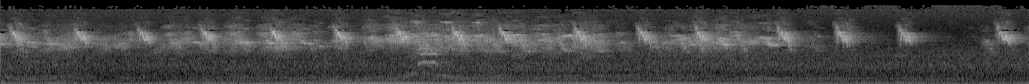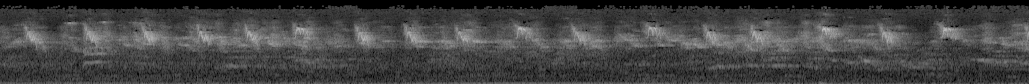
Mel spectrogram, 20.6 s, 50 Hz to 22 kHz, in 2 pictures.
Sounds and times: Wind through trees 0:00.0 - 0:20.5
bird calls 0:00.0 - 0:20.5

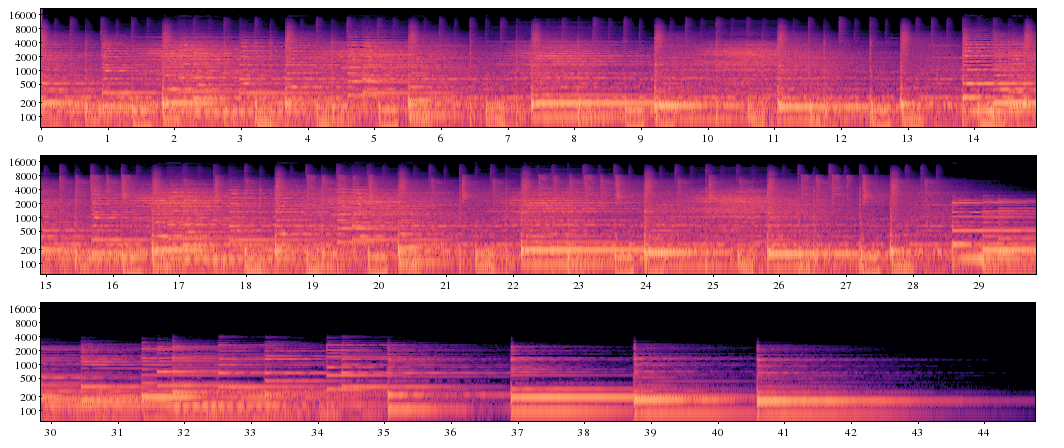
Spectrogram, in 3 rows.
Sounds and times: drums 0:00.0 - 0:29.6
piano 0:00.0 - 0:42.2
strings 0:00.0 - 0:42.7
guitar 0:00.0 - 0:43.6

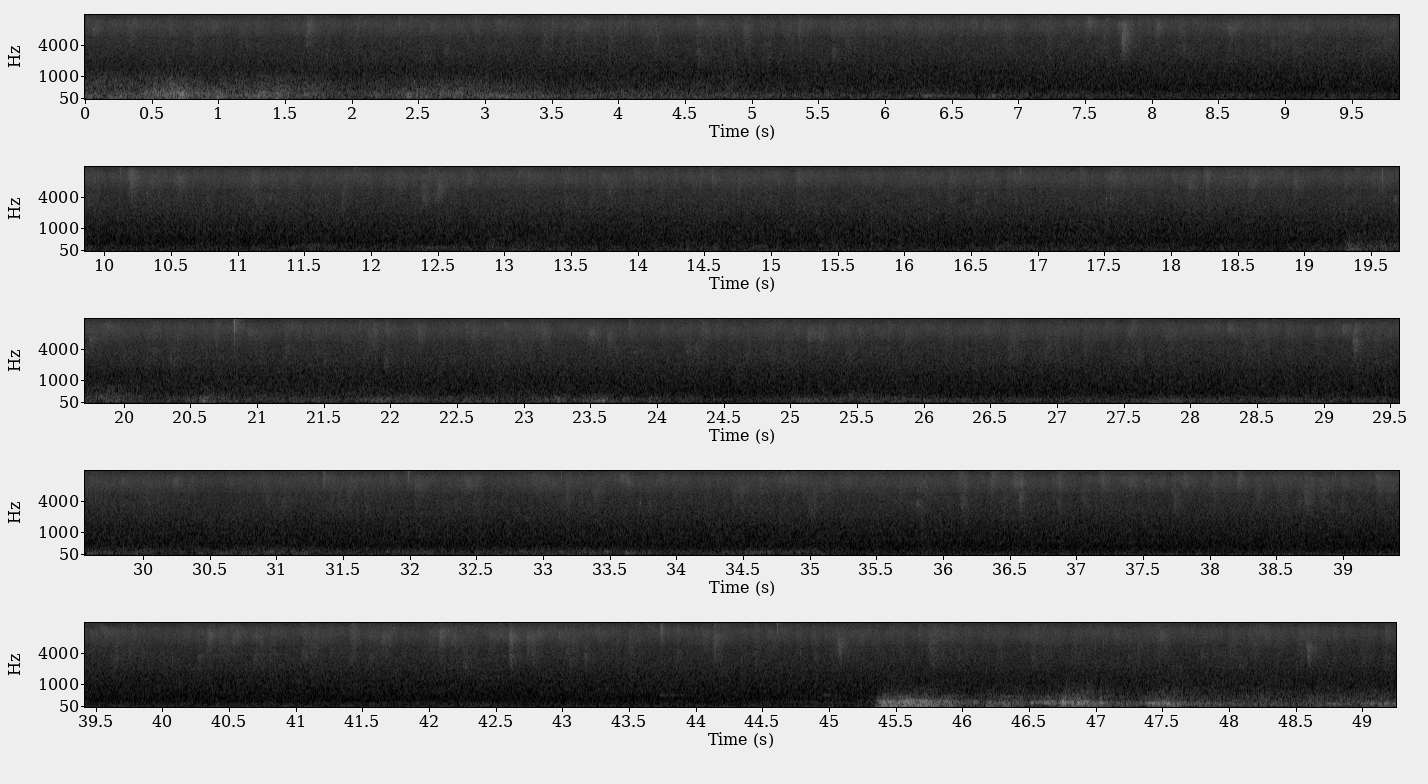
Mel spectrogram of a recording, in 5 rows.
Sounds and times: light rain 0:00.0 - 0:49.2
Thunder 0:45.4 - 0:49.2

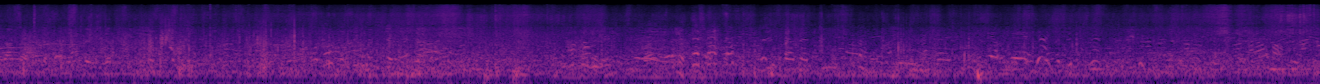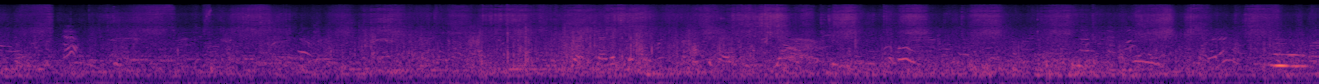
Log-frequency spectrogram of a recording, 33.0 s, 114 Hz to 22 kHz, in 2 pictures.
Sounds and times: crowd 0:00.0 - 0:32.9
plastic sleds 0:00.0 - 0:32.9
snowsuits swish 0:00.2 - 0:32.4

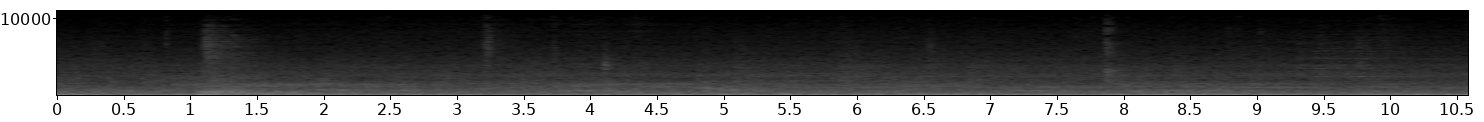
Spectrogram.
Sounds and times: construction site 0:00.0 - 0:06.6

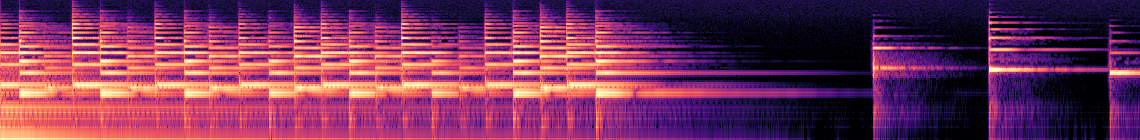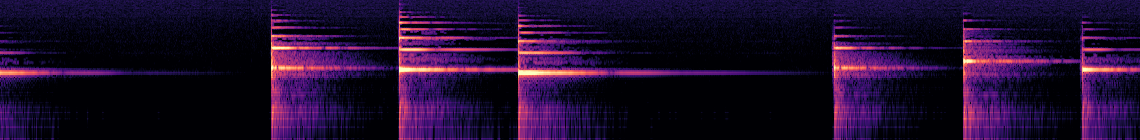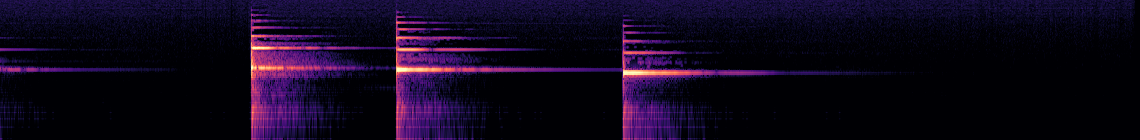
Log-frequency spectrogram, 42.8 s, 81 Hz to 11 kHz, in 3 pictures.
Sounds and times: piano 0:00.0 - 0:09.1
piano 0:10.9 - 0:11.6
piano 0:12.4 - 0:14.8
piano 0:17.6 - 0:18.6
piano 0:19.2 - 0:21.8
piano 0:24.7 - 0:25.4
piano 0:26.3 - 0:27.2
piano 0:31.6 - 0:32.7
piano 0:33.5 - 0:34.8
piano 0:36.3 - 0:37.3

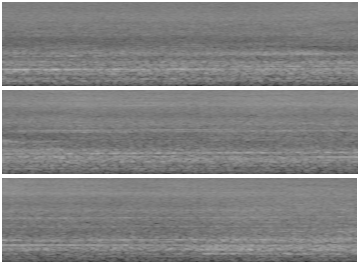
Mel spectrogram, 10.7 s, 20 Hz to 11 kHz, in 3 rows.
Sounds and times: jet engine start 0:09.0 - 0:10.6

